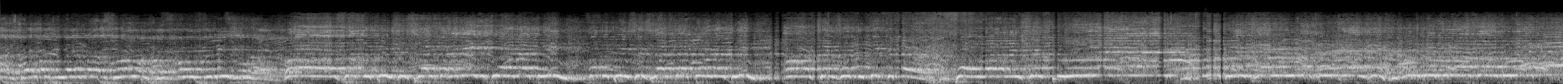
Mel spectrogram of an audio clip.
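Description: Repeated packet loss (robotic sound) runs from 7.71 to 8.33 s. Four gaps, the longest 27 ms, are each bridged by extending the last sound, so about 13 percent of that stretch is synthetic and it turns choppy.

Short concealed packet loss follows at 8.99 to 9.03 s. About 20 ms of audio arrived too late and was filled by continuing the preceding sound, then blended back into the real signal, which leaves a brief smear or wobble.

Repeated packet loss (robotic sound) returns from 9.83 to 12.24 s. Ten gaps, the longest 38 ms, are again patched by continuing the last sound, with about 10 percent of the span concealed, giving the same broken, robotic texture with pieces dropping out.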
